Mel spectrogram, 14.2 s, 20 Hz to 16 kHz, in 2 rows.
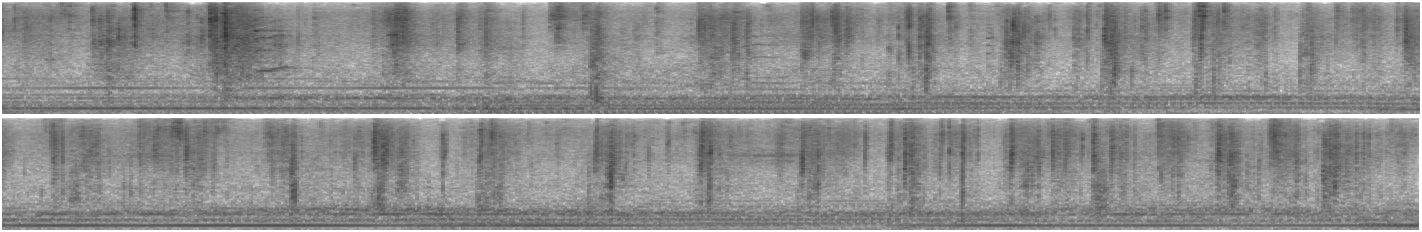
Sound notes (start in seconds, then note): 1.1 ominous music; 1.1 wind blowing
